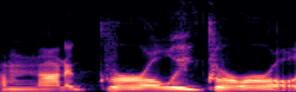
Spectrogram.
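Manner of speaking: slow American accent with really strong, hard R's. Demonstrating the accent done in I, Tonya, with really strong R's. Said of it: "really, really strong R's".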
